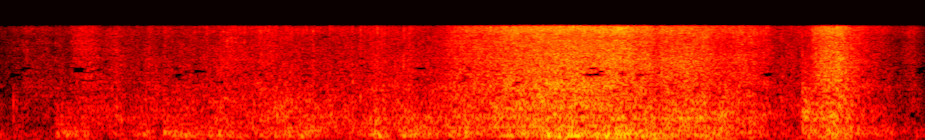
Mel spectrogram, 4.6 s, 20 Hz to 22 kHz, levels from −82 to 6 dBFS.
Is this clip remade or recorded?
recorded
